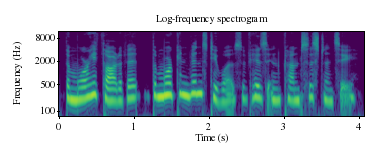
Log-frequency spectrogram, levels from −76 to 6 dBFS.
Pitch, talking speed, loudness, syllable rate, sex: 225 Hz, 205 wpm, -16 LUFS, 5.2 syllables/s, female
